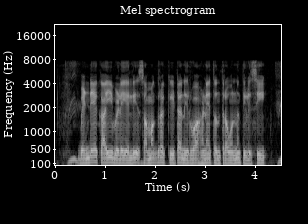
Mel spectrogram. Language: Kannada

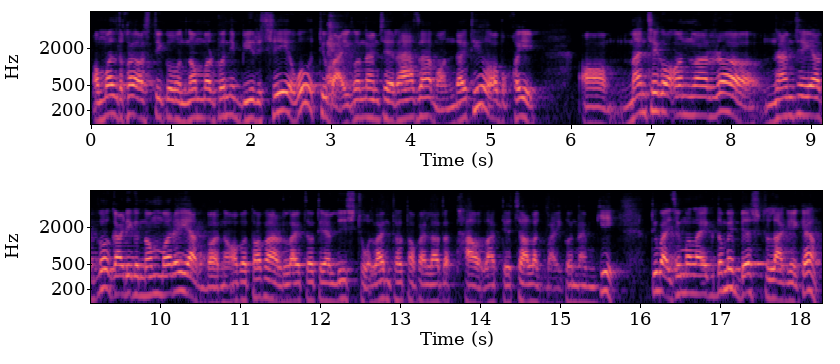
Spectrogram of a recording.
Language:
Nepali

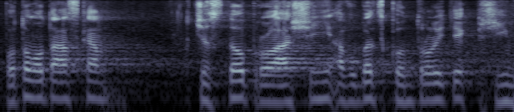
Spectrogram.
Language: Czech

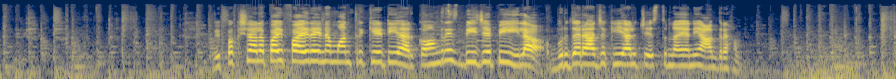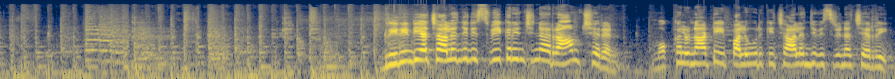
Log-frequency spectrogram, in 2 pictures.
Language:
Hindi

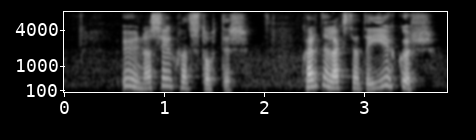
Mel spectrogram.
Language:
Icelandic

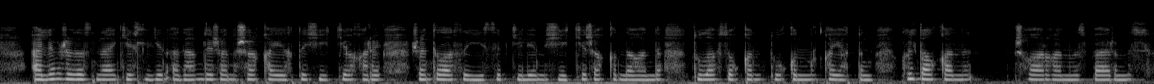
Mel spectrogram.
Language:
Kazakh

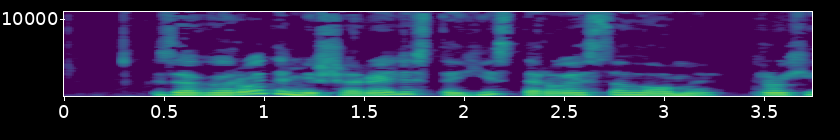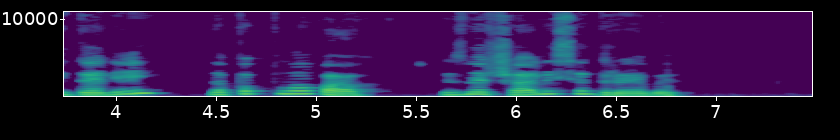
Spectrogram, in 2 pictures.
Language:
Belarusian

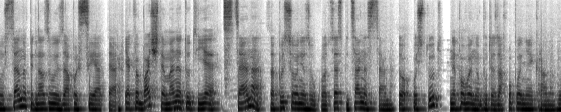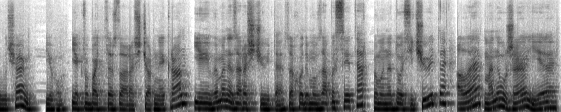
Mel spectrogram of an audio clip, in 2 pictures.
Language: Ukrainian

